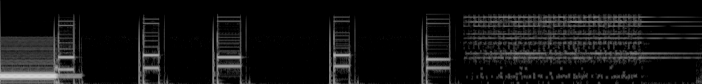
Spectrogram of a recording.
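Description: A telephone call sound effect: a short low tone, four evenly spaced keypad beeps, then a steady electronic ringing that runs for about two seconds. No one speaks.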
